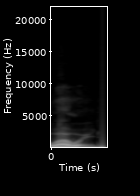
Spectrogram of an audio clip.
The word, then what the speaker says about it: Huawei: J'ai jamais trop comment dire Huawei. C'est Ça, Huawei. Euh, je te le confirme pour travailler directement avec eux autres. C'est comme ça que ça se prononce.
